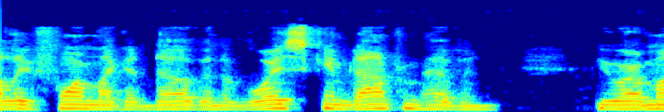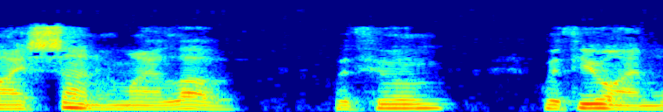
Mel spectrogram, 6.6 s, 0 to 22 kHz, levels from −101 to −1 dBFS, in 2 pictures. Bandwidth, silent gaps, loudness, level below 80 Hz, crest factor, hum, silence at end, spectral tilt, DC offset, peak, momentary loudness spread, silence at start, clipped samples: 9.2 kHz; 4.55-4.59 s; -29 LUFS; -68 dBFS; 18 dB; none; 0 s; -5 dB/octave; under 0.1%; -12 dBFS; 14 LU; 0 s; under 0.1%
